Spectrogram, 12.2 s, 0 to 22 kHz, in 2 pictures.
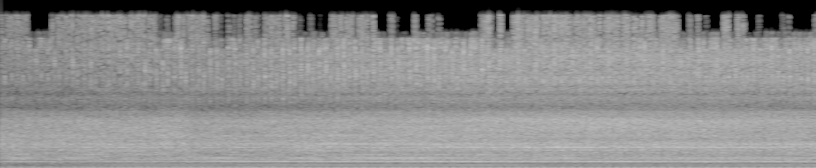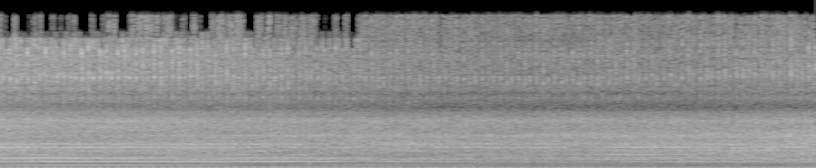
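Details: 2005 Jeep Grand Cherokee 5.7 HEMI V8 idling with AC on after a hydraulic-to-16-inch SPAL electric fan conversion: steady, even idle with smooth fan whir and constant tone; engine and fan sound healthy, normal idle.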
